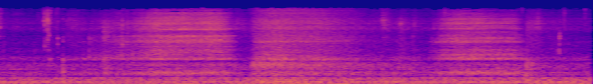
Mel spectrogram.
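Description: A young man slurps noodles noisily.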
